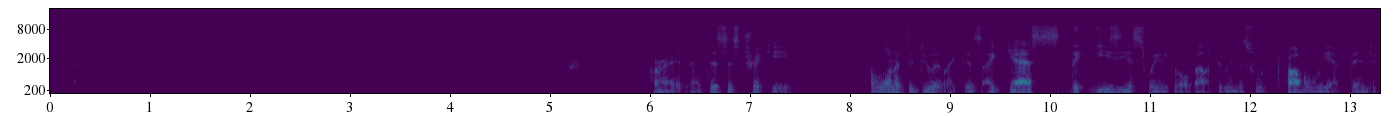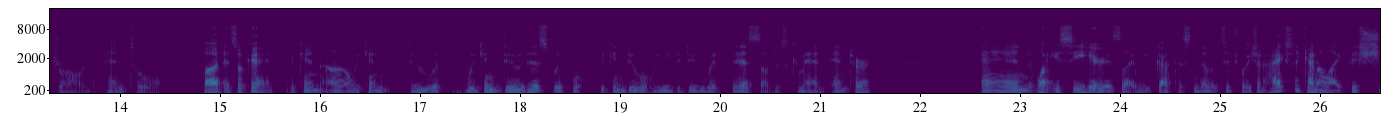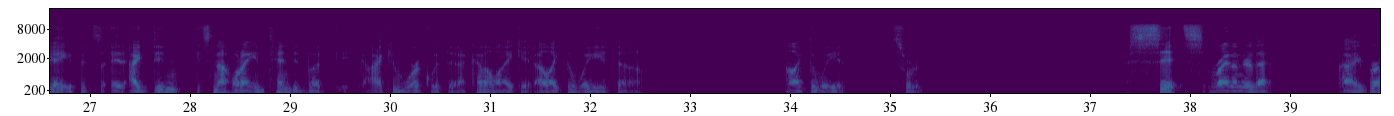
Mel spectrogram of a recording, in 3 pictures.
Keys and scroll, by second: 2.9 a, 9.6 super+=, 10.7 space, 20.0 super+Return, 26.6 v.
